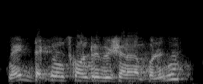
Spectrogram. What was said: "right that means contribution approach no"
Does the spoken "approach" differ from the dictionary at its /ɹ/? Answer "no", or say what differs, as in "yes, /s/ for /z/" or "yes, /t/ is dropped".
yes, /ɹ/ is dropped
